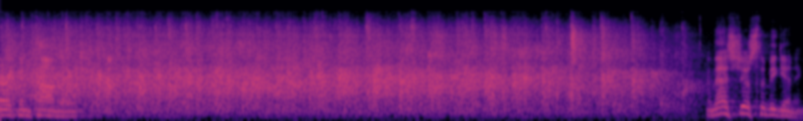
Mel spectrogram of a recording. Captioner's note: applause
